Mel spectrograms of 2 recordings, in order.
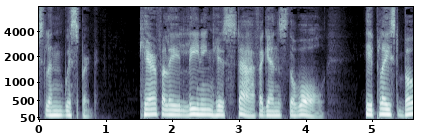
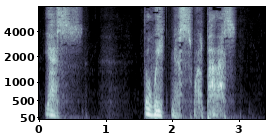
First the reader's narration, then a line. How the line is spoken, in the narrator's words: Raistlin whispered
